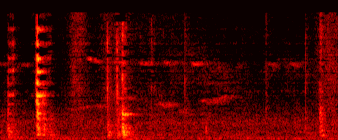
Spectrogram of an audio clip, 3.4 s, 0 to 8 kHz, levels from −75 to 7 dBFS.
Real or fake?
fake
